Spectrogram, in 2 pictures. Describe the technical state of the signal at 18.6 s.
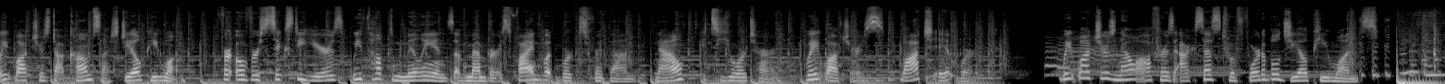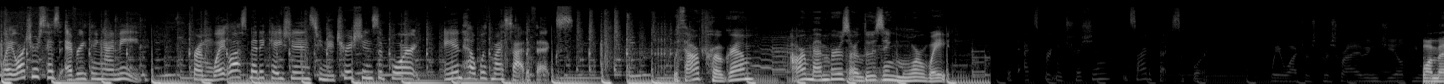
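At 18.6 s the signal is intact, with no audible dropout, distortion, glitch or other technical fault at that moment.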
